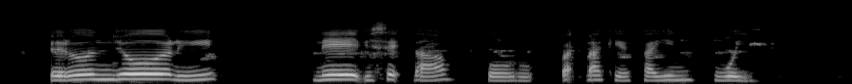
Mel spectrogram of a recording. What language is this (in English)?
Adamawa Fulfulde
